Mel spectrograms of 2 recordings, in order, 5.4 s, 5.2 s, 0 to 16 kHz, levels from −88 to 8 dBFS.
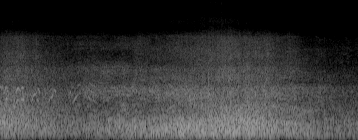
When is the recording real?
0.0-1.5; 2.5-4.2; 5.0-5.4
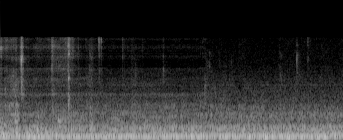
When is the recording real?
3.1-5.2

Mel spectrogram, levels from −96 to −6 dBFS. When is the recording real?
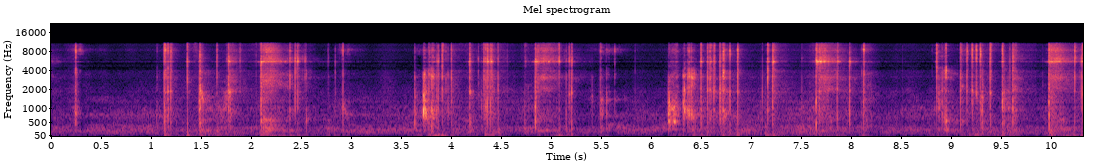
none

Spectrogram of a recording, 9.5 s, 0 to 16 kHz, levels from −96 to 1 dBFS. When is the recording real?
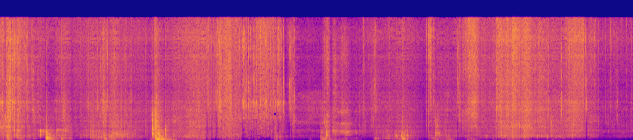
3.3-4.2

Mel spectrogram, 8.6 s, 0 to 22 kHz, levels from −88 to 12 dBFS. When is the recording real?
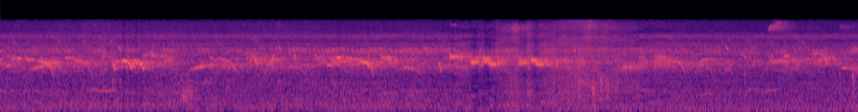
0.0-4.6; 6.7-8.6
